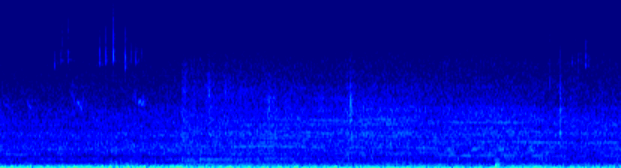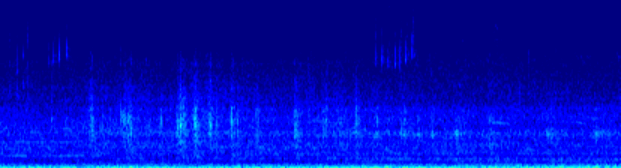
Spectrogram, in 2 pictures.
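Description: Distant concrete mixer truck running as it creeps slowly toward the site: a low, steady rumble with faint engine tones above it.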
